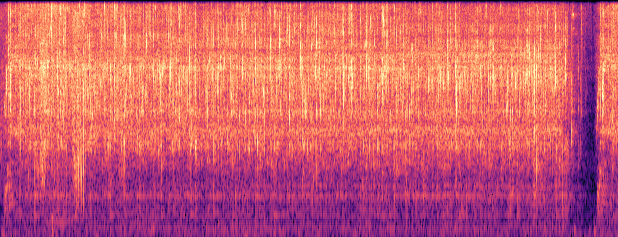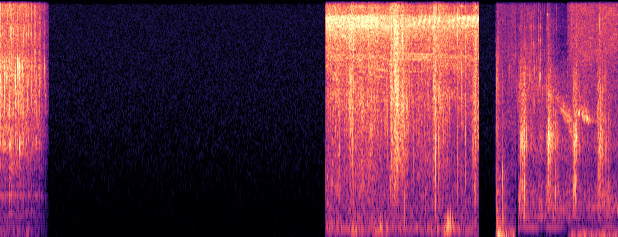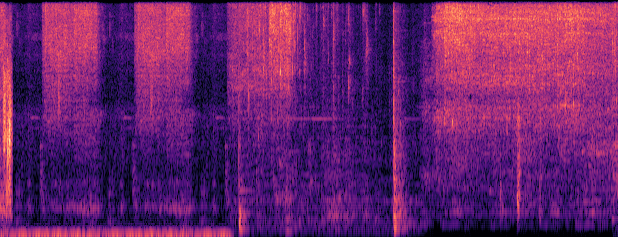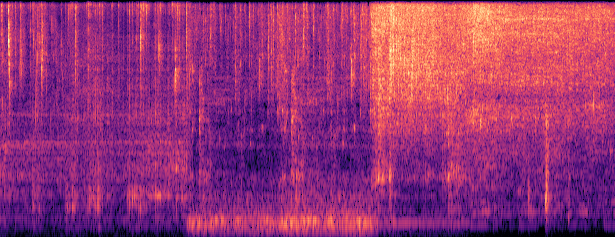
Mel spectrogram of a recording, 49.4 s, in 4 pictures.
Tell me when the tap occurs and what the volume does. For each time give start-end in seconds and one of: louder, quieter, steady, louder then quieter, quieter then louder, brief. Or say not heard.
0.0-13.3 steady
22.5-49.3 louder.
